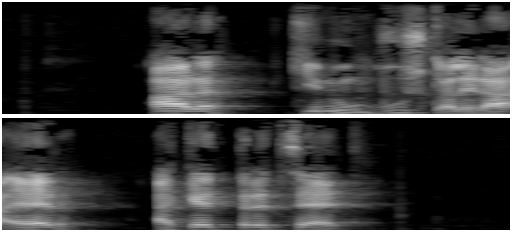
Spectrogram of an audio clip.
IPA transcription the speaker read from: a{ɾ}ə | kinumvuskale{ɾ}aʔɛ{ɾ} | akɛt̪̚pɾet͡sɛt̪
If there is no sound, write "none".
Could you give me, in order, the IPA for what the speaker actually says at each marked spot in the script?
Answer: ɾ, ɾ, ɾ

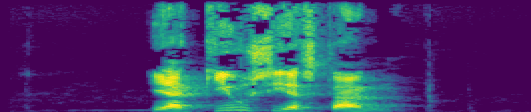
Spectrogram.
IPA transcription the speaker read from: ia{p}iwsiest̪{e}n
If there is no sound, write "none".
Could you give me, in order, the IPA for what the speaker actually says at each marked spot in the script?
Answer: k, a

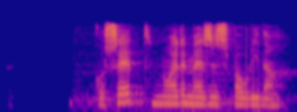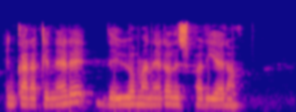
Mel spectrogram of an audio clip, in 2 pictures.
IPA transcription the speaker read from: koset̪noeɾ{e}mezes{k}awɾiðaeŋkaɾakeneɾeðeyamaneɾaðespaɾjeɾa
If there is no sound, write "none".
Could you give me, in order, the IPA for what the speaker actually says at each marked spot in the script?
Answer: e, p

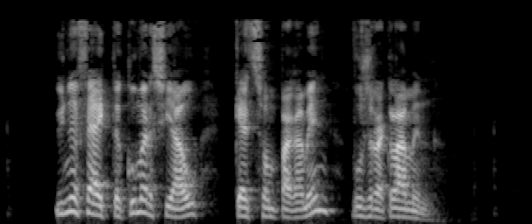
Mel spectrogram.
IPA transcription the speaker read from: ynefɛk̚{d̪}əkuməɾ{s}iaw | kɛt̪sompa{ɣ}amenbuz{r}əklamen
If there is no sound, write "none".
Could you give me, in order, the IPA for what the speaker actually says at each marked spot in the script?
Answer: t̪, s, ɣ, r

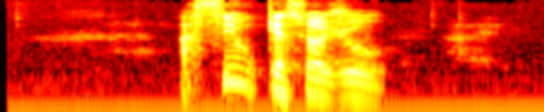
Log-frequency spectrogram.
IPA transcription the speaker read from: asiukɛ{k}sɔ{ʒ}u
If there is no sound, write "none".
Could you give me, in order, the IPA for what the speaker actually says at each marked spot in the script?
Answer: none, ʒ

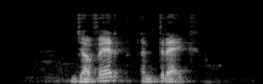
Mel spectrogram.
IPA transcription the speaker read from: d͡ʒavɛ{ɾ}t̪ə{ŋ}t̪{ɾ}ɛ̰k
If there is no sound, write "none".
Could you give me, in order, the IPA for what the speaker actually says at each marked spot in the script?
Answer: ɾ, n, ɾ

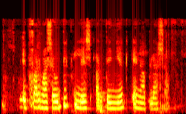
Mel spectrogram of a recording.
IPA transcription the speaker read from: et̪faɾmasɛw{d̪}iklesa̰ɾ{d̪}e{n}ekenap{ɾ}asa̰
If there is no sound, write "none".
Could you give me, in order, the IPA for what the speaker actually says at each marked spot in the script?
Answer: t̪, t̪, ɲ, l

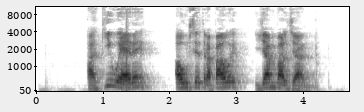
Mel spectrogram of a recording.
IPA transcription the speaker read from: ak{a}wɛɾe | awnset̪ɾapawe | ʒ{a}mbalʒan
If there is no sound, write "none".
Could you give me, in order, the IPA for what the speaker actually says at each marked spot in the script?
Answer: i, a

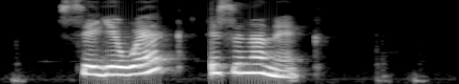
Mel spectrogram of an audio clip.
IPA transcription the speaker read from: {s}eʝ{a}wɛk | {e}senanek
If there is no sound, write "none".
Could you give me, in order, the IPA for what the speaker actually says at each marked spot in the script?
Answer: s, e, e

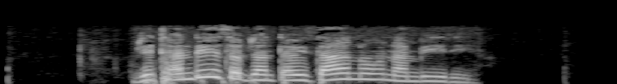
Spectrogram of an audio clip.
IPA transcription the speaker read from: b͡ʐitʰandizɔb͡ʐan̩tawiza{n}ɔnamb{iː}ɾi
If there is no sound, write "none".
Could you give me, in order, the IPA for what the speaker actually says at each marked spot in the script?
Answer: n, iː

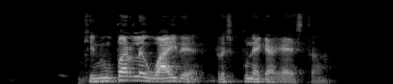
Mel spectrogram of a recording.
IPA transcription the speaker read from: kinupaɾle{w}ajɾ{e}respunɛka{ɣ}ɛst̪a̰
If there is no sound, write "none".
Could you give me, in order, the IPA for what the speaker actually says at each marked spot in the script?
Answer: w, e, ɣ

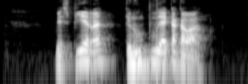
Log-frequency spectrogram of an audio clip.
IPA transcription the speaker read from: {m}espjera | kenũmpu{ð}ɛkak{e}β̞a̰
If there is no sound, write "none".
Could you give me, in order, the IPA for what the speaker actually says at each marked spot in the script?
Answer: m, ð, a

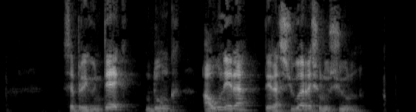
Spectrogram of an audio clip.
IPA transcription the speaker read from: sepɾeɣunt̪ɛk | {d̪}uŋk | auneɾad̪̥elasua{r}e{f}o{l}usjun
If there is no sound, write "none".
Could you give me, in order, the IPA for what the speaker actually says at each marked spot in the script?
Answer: d̪, r, s, l

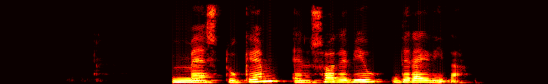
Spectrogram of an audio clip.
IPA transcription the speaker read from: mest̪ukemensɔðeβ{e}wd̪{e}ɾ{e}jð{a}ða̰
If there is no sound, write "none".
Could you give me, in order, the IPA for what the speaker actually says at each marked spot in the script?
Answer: i, e, a, i

